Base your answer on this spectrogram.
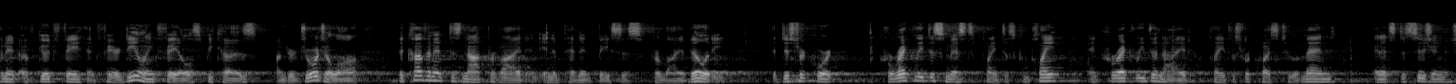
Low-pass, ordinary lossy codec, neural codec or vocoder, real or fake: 7.2 kHz; MP3, 48 kbps; vocoder, 22.05 kHz, 80 mel bands, Vocos; fake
